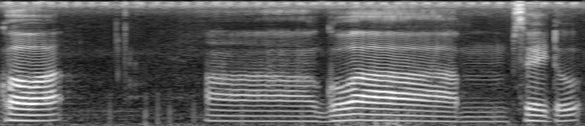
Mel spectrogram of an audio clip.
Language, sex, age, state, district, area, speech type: Telugu, male, 18-30, Andhra Pradesh, Nellore, rural, spontaneous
